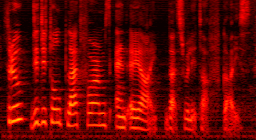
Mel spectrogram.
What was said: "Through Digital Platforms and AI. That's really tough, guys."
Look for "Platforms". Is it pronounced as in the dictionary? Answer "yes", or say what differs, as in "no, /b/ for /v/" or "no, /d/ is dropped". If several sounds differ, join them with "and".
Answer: yes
